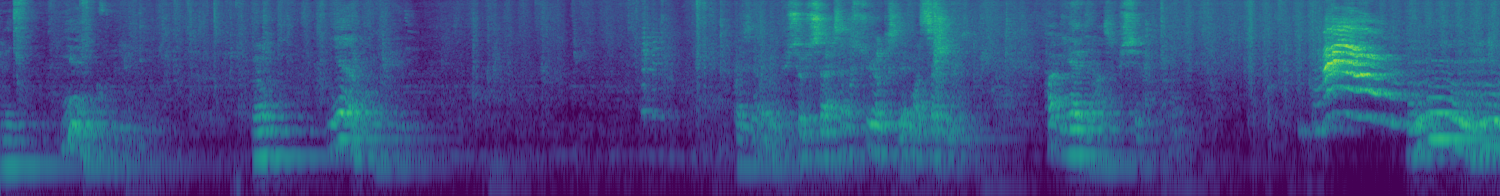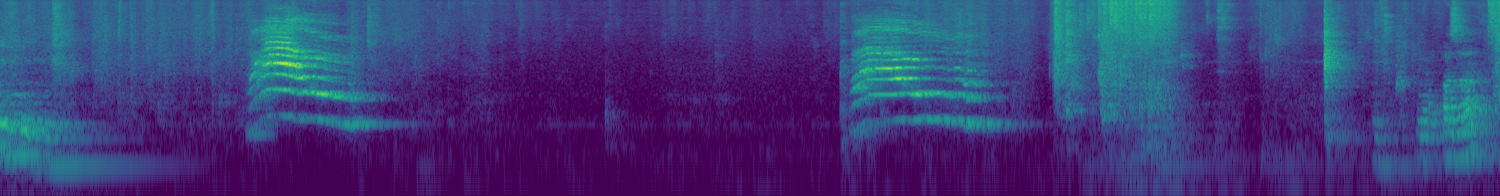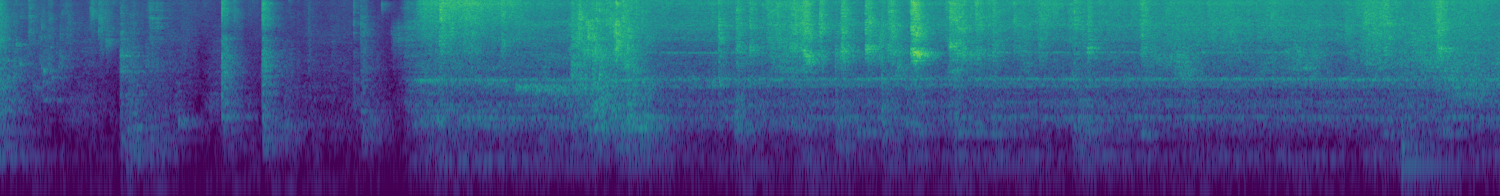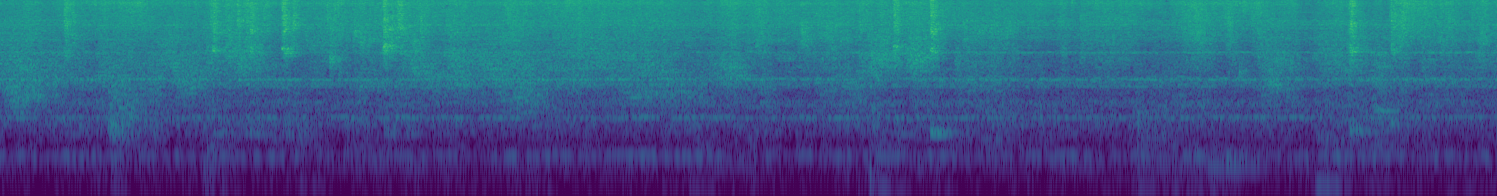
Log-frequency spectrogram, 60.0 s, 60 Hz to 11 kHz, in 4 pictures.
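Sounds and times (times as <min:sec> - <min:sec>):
water running from a tap: 0:00.2 - 0:19.2, 0:23.6 - 0:31.9, 0:33.9 - 0:59.9
knocks and splashes: 0:25.5 - 0:27.4, 0:29.8 - 0:33.8, 0:35.7 - 0:36.6, 0:43.6 - 0:44.7.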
